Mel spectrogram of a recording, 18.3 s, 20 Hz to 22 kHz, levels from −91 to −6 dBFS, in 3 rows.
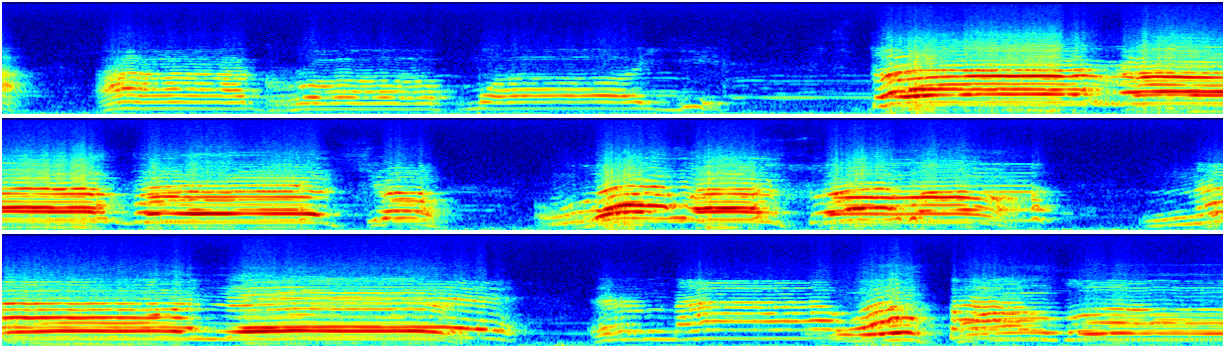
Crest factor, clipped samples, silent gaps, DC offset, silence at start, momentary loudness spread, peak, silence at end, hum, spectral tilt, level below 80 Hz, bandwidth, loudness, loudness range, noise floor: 16 dB; under 0.1%; none; under 0.1%; 0 s; 19 LU; -2 dBFS; 0 s; none; -4 dB/octave; -54 dBFS; 11.5 kHz; -15 LUFS; 12 LU; -49 dBFS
